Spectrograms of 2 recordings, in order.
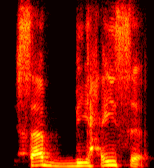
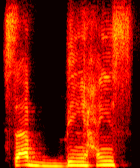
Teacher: Kalau ba-nya yang pertama itu bertasydid, maka dipantulkan. Sabbihis. Tahan, pantulkan.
